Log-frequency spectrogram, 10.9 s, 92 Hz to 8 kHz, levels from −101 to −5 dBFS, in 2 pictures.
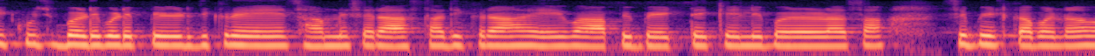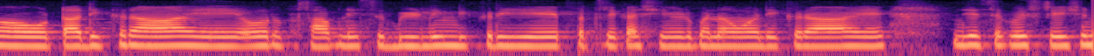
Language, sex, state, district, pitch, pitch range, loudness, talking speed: Hindi, female, Bihar, Sitamarhi, 220 Hz, 210-225 Hz, -25 LUFS, 245 wpm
